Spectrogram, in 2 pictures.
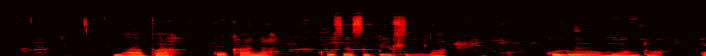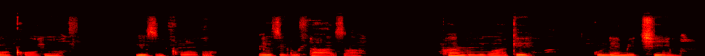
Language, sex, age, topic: North Ndebele, male, 18-24, health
